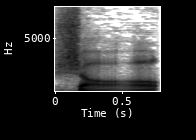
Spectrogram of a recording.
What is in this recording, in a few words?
"shou3", Chinese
